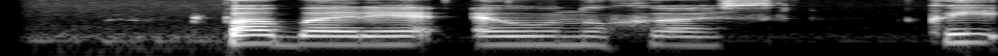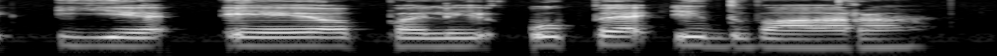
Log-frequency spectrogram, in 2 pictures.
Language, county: Lithuanian, Kaunas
